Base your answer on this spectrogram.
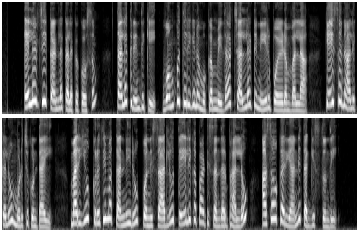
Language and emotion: Telugu, neutral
